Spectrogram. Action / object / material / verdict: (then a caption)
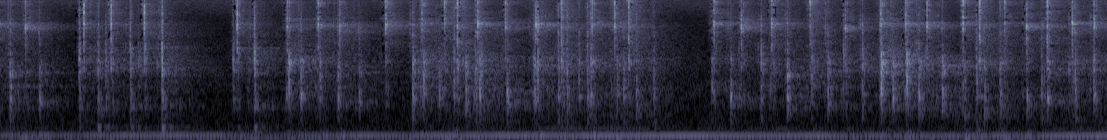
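tap / plastic mechanical keyboard with clicky switches fitted with rubber O-rings / plastic / none. A full-size black plastic mechanical keyboard with RGB backlight, Outemu blue switches fitted with rubber O-rings, resting on a desk mat, is typed on rapidly with the fingertips of both hands. A dense, continuous run of bright, clicky keystrokes rattles over a steady low hum, each click short and quickly damped.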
